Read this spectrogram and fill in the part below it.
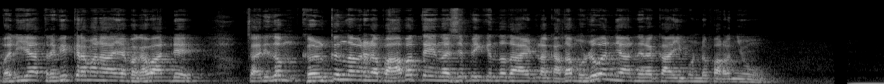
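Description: An older man speaks close by in a slow, chanting voice.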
